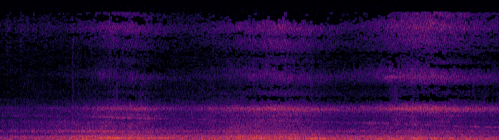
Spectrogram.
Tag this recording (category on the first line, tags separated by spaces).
Sound effects > Vehicles
tramway transportation vehicle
